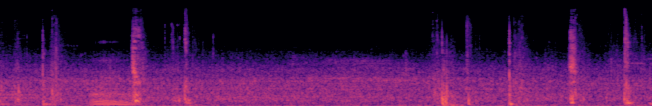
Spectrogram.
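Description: Hands and boots scrape and thud on stone while climbing.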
